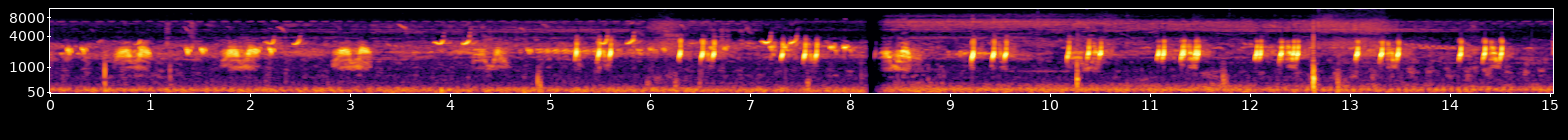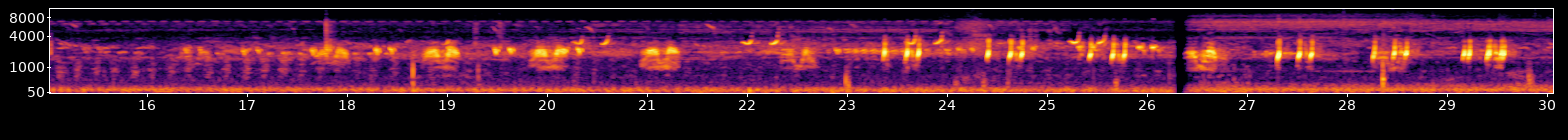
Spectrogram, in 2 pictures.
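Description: Birds calling: quick runs of short chirping calls, several a second, with brief lulls about eight and sixteen seconds in.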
